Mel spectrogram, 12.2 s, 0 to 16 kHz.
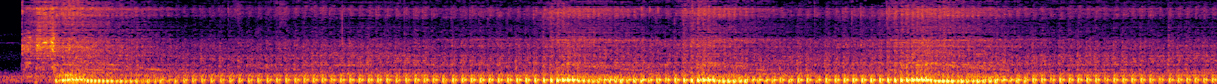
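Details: Bajaj CT 100 ES single-cylinder at 4,891 km, started and shown with choke position: settles into a steady, even putter of about four beats a second with no knocks; sounds healthy.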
